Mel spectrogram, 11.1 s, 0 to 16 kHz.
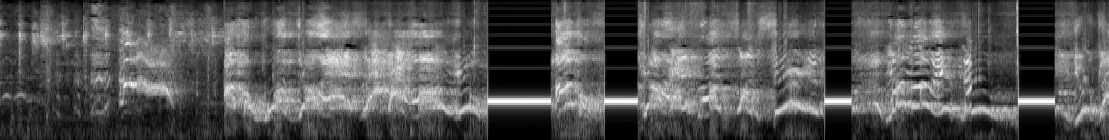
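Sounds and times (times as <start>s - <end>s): girl shouting: 2.3s - 4.9s, 5.5s - 11.0s
censor bleep: 4.9s - 6.4s, 8.3s - 8.6s, 10.2s - 10.6s.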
